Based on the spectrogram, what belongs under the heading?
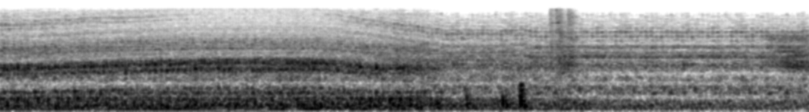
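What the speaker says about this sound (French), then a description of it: "Le tracteur." A farming game tractor's engine drones steadily at a moderate level, a continuous mechanical hum with a slowly rising whine and a few faint clicks near the end, with no voices.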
